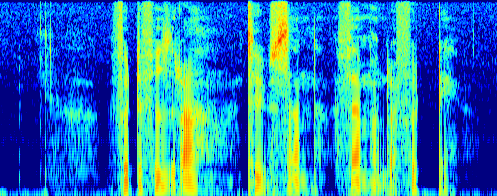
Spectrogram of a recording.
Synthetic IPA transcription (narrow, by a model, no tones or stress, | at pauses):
fœʈːɪfyːɾa̰t̪ʰʉ̟ːsənfɛmɦɵnd̪ɾa̰fœʈːɪ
